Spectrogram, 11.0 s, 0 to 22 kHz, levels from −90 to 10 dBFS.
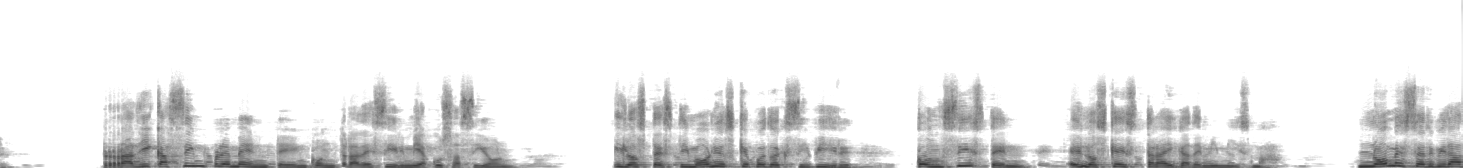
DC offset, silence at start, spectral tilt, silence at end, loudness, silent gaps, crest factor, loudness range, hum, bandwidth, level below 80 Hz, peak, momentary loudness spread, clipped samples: under 0.1%; 0 s; -5.5 dB/octave; 0 s; -21 LUFS; 0.35-0.72 s, 4.28-4.56 s, 6.77-6.82 s, 10.03-10.10 s; 18 dB; 2 LU; none; 11.5 kHz; -78 dBFS; -4 dBFS; 8 LU; under 0.1%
